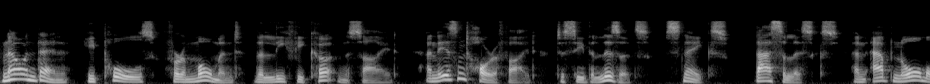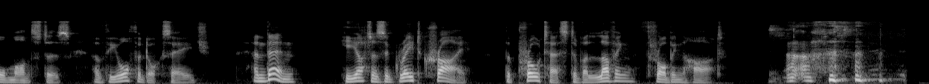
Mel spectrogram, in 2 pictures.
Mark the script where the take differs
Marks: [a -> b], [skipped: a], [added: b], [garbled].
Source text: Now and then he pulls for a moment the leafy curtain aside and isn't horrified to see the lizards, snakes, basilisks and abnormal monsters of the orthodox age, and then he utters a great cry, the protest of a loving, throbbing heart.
Now and then he pulls for a moment the leafy curtain aside and isn't horrified to see the lizards, snakes, basilisks and abnormal monsters of the orthodox age, and then he utters a great cry, the protest of a loving, throbbing heart.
